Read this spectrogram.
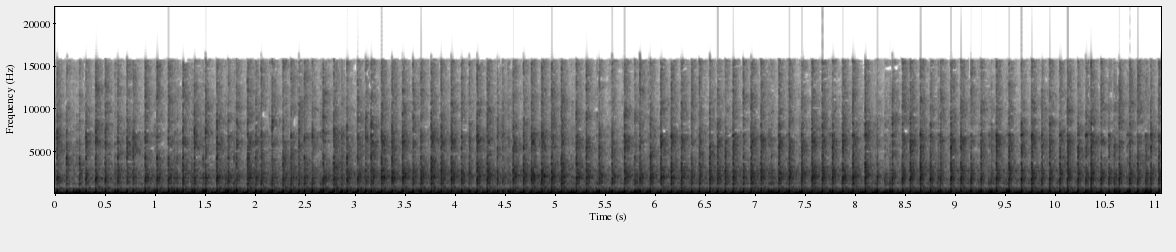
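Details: Yamaha RX-King, standard, hard to start when the engine is cold, at any time of day, and needs the choke pulled; rapid, loud, uneven crackling two-stroke beat just after a cold start, before the engine reaches temperature.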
